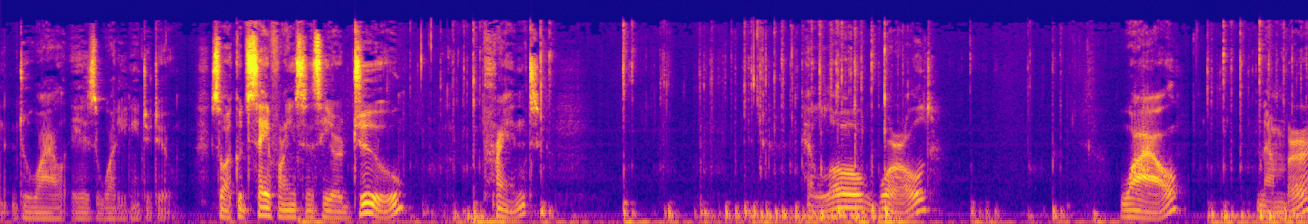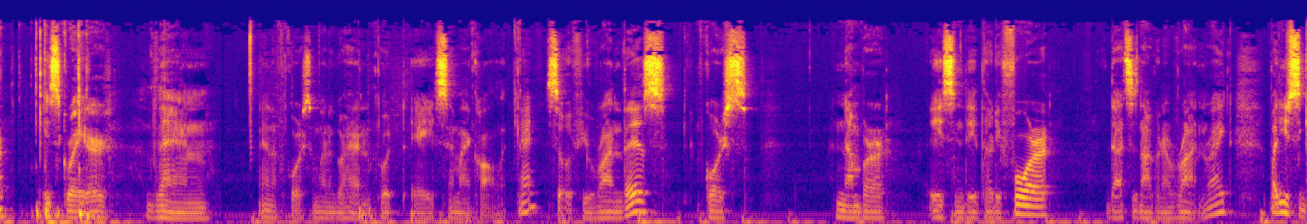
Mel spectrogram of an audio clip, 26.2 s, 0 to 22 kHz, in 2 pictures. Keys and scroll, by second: 5.5 Return, 19.5 ctrl+r.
